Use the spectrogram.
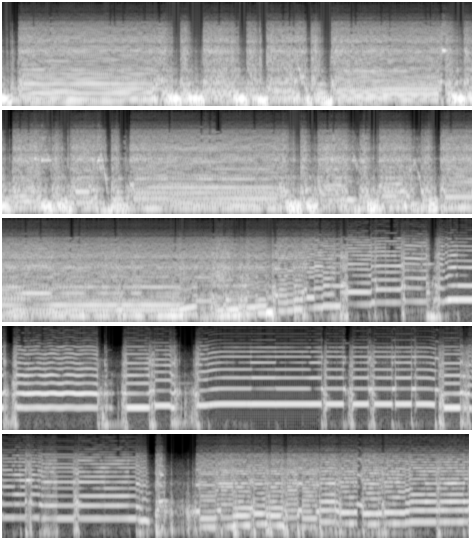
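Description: A modded beginner electric guitar on bridge and middle pickups plays high-gain distorted metal, chugging chords giving way to sustained bending lead notes, loud and alone throughout.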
